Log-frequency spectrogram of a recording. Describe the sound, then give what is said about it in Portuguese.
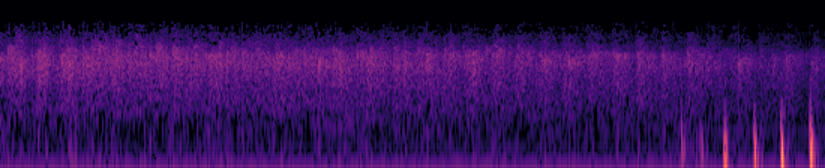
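Sustained applause from an audience at a council session, given as a motion of applause honoring a teacher and students, a dense, steady wash of many hands clapping throughout, with a few sharp, heavy thumps breaking through near the end. “Então, por favor, gente, de pé as duas, vamos receber essa moção de aplauso de todos, que eu acho que merece.”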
